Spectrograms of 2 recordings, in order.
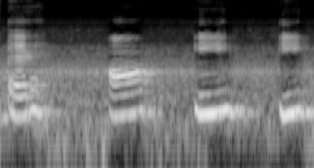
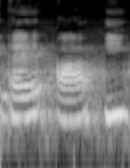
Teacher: अनुनासिक स्वर जिसमें श्वास वायु मुख और नासिका से बाहर निकलती है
